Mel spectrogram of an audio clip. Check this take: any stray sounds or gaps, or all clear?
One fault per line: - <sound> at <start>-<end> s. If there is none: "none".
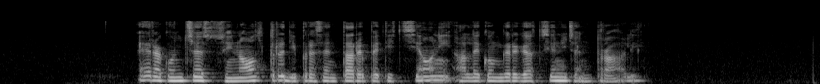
none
